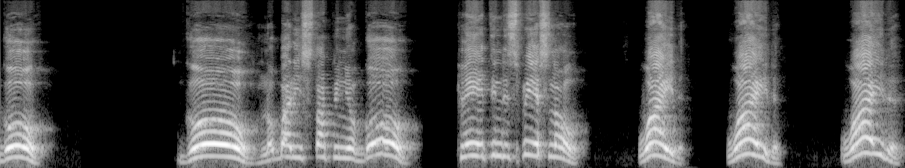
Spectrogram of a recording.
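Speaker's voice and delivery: high, loud yells to go; real fan yelling at the screen; urging shouts. Real, not acted. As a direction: scream at the winger to run. Screaming attacker forward.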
